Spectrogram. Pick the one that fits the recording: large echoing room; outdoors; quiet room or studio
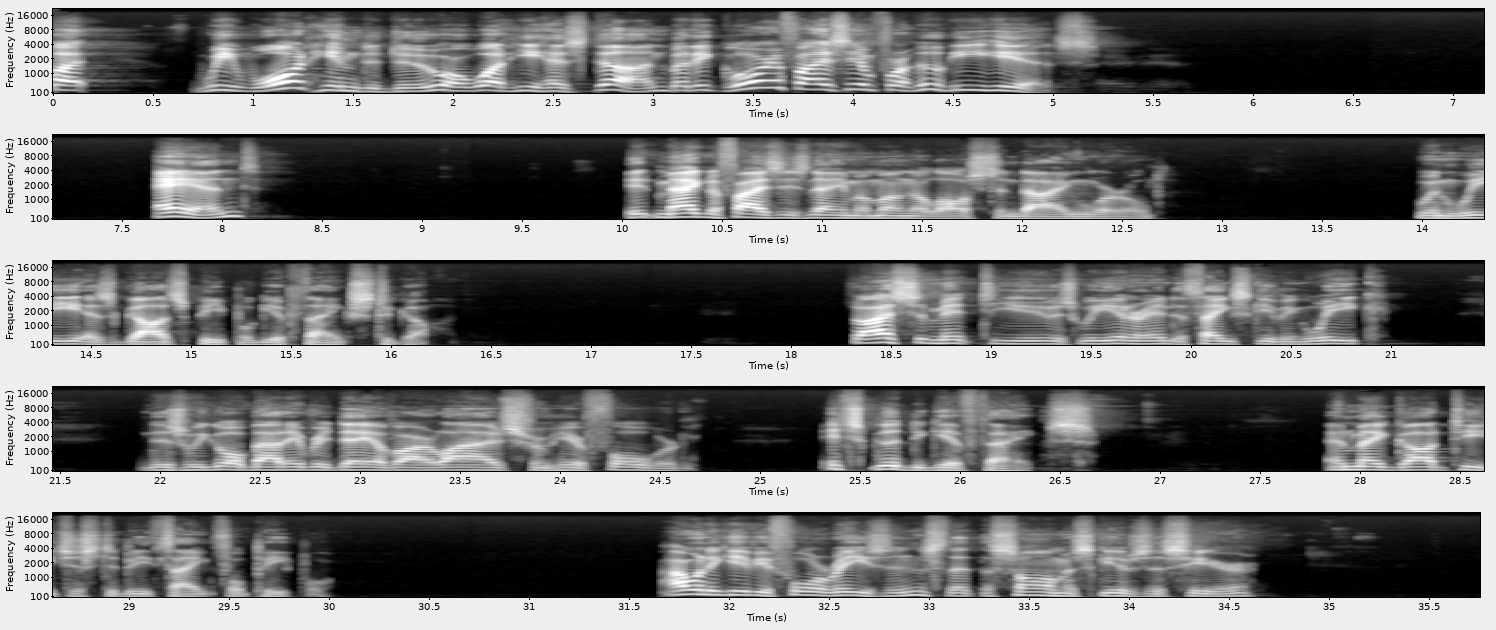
large echoing room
